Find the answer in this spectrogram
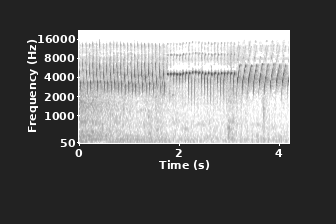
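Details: Canary singing for song training, a rapid run of high trilled notes that shifts partway into a steadier buzzy rolling trill, then quick rising chirps, all fast and continuous with little background noise.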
